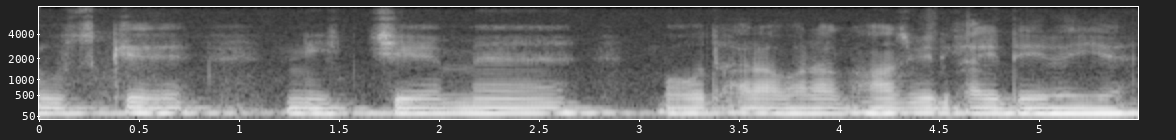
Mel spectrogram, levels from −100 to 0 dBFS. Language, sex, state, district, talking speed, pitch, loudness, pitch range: Hindi, male, Jharkhand, Ranchi, 130 wpm, 105 Hz, -14 LUFS, 100-105 Hz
